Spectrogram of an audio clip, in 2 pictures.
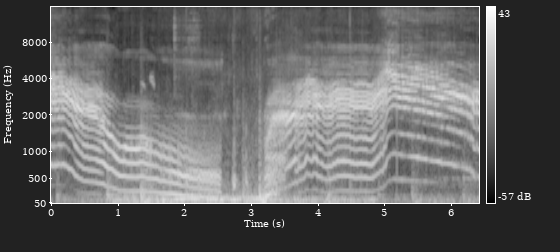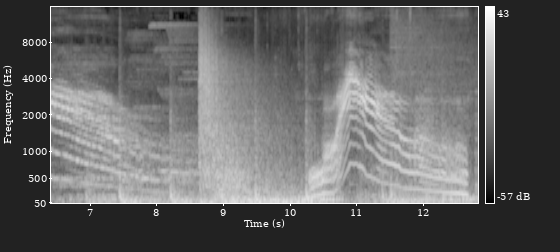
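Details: Scared street cats letting out loud, long wailing yowls that swoop upward then slide slowly down, repeated in several drawn-out bouts with a brief hiss-like burst between them.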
